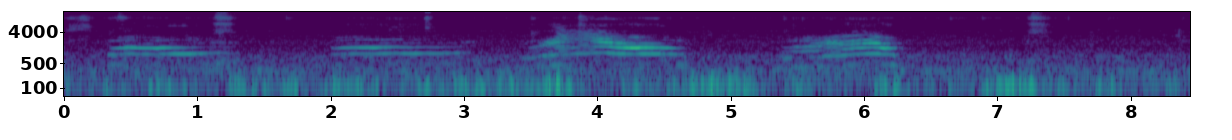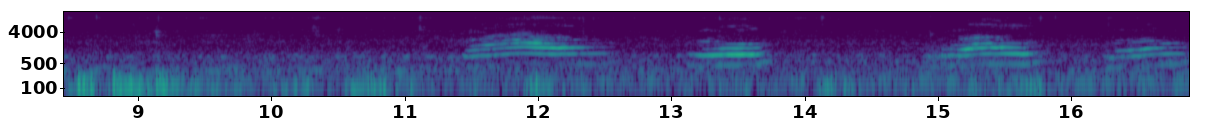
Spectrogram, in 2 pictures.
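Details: Meowing exchange through a window between a house cat and an unknown cat outside that has lingered for an hour; repeated short, rising-falling meows every one to two seconds, with soft background talking and room noise.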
